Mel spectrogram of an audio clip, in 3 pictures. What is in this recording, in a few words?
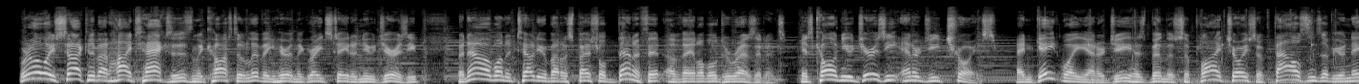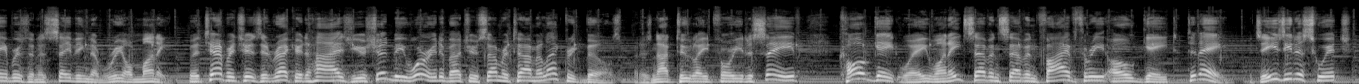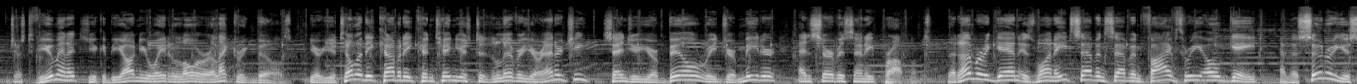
radio ad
